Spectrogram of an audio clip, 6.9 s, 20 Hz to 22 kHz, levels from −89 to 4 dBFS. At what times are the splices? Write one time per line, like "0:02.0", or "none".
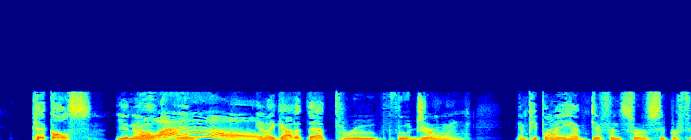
none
